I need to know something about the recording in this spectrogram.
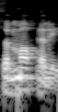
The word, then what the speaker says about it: Thermopylae: And first question I was going to ask you today, how do you pronounce it? You've answered Thermopylae. Thank you. It's Thermopylae, yeah.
